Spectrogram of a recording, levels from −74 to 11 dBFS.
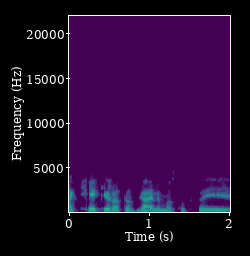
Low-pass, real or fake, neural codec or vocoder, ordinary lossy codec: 7.2 kHz; fake; codec, 24 kHz, 6 kbps, HILCodec; Opus, 24 kbps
